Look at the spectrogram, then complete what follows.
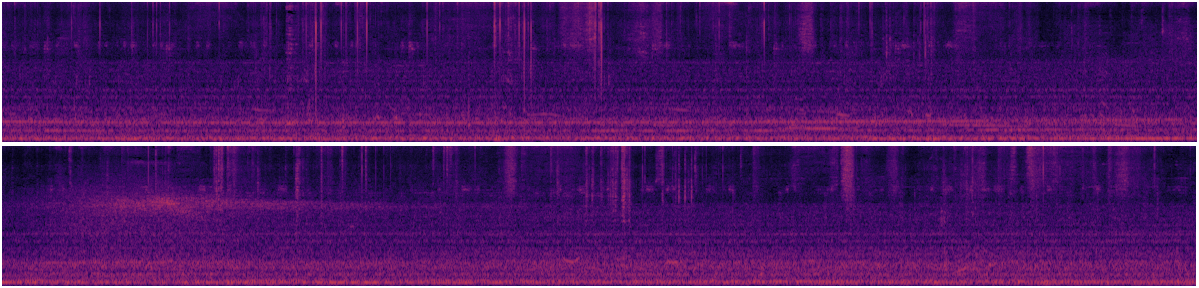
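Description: A road vehicle driving, heard from inside the cabin: a steady low engine and tyre rumble, with a faint hum that sinks slowly in pitch over the first half.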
